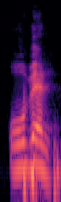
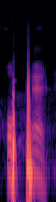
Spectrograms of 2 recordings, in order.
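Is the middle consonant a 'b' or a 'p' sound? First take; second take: b sound; p sound. First: The middle consonant is a soft b sound. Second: The middle consonant is a p sound. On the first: This is the form used in the Korean Bible. "성경에 오벨이라고 나오죠?" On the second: This is the English pronunciation. "영어 발음을 하면 오펠이 됩니다"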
